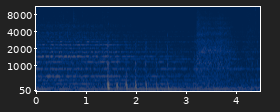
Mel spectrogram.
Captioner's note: laughs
